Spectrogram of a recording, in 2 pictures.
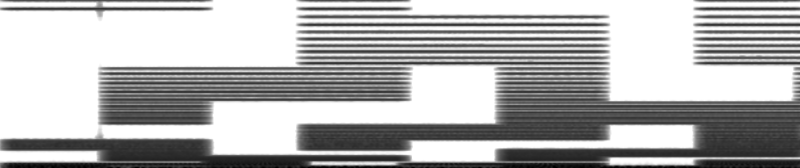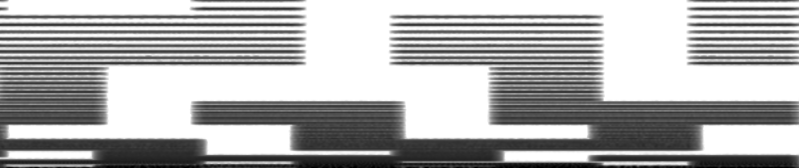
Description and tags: More melodic sequences and events created with graphs, charts, fractals and freehand drawings on an image synth. The file name describes the action.
dance, space, sound, loop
